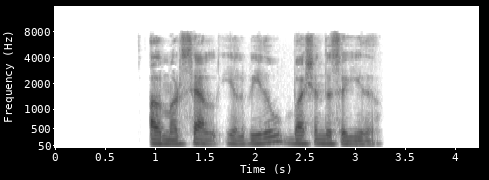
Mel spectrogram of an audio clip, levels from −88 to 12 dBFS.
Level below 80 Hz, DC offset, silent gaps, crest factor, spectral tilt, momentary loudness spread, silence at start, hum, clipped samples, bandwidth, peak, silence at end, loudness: -48 dBFS; under 0.1%; none; 20 dB; -4.5 dB/octave; 8 LU; 0.95 s; none; under 0.1%; 8.2 kHz; -4 dBFS; 1 s; -23 LUFS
